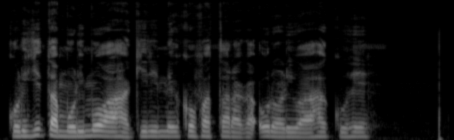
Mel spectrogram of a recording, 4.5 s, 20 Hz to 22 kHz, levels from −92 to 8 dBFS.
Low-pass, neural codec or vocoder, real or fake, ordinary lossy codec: none; none; real; none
